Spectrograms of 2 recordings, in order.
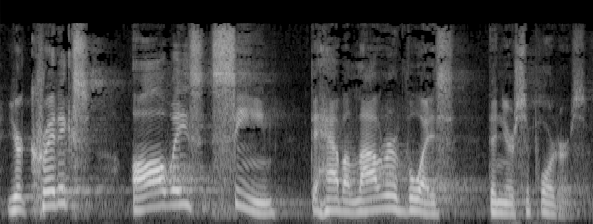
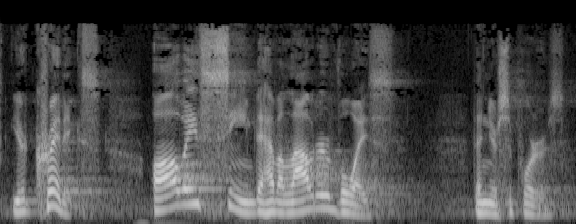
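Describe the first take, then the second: No difference in how they are said.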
